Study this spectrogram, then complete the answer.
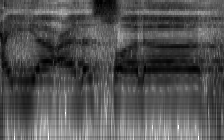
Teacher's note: اور اس میں صاد ہے، سین نہیں ہے، علی الصلاۃ، اور صاد کو پر کر کے یعنی موٹا پڑھا جاتا ہے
